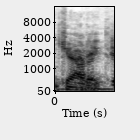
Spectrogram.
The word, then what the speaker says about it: Kotick: We also learned that Bobby, how do you say Kotick? – Bobby Kotick.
